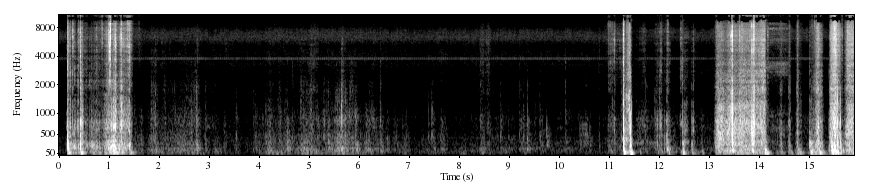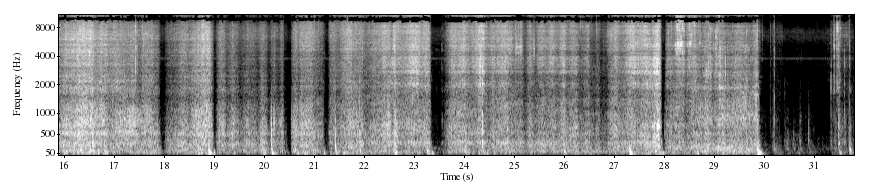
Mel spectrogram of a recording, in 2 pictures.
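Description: Scraping and rubbing of a toy elevator car being moved through its shaft by hand and string, with scattered knocks. After a brief clatter at the start and a mostly quiet stretch, continuous scraping with sharp knocks starts about halfway through.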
